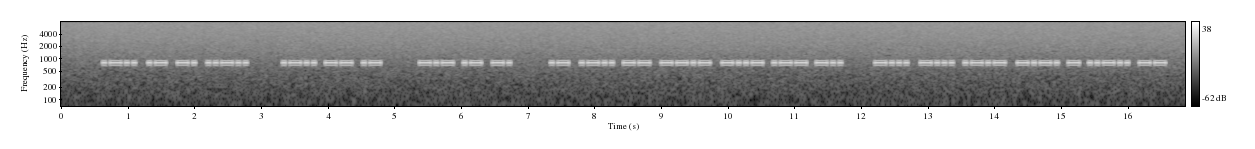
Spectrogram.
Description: Morse code (Arabic alphabet), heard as a keyed tone, hand-sent with a paddle, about 22 wpm, 800 Hz. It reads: لانه لما كان المقصود ببعثتهم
